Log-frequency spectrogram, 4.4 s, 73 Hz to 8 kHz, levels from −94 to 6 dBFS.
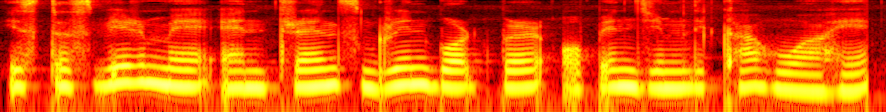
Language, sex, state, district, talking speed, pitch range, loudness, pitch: Hindi, female, Arunachal Pradesh, Lower Dibang Valley, 160 wpm, 205-220 Hz, -14 LUFS, 215 Hz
